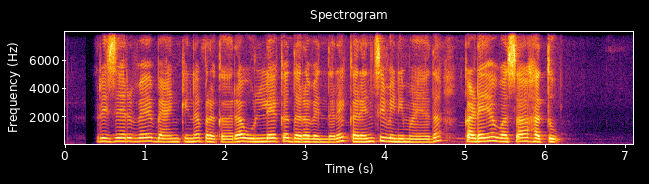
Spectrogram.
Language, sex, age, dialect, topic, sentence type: Kannada, female, 25-30, Central, banking, statement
